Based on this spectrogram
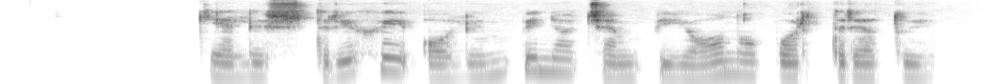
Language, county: Lithuanian, Alytus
